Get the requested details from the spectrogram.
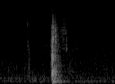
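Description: A single sharp thump of a car door being shut by a senator getting into the car as a reporter questions her, preceded by a faint rustle and then a brief fading tail. No one speaks.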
